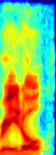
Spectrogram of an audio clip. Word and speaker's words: Radel: See, Rael like cradle. That's the biggest once we get over that hump with pronouncing the name.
